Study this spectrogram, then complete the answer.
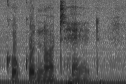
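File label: "coconut head", Nigerian Pidgin, male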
